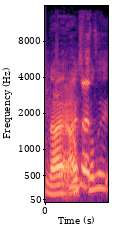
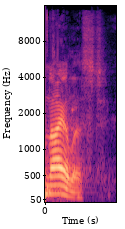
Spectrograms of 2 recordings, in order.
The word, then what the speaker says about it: nihilist: Yeah, I say nihilist. That's what some of them do. I call it nihilist. I have a friend of mine goes under the handle nihilist on the internet and stuff, and and I called him nihilist for about 12 years, and somebody who's an English teacher told me it's not actually pronounced that, and I felt like a real ignoramus.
